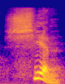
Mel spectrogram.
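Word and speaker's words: 见: In the previous installment, I did not mention that jian, meaning to see something, was originally a split sound character, 破音字, with a second pronunciation of xian, meaning to appear, within the line of sight of that enormous eyeball.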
